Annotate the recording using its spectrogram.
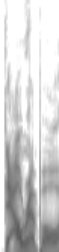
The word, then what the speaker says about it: Dalrymple: Take a look at Don Van Natta's story and what he wrote about the Cowboys issued Dalrymple. I think I'm saying that right. – That's correct.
